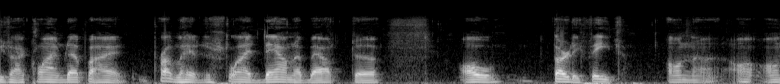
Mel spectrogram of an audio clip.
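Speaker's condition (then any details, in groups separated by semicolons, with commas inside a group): Parkinson's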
